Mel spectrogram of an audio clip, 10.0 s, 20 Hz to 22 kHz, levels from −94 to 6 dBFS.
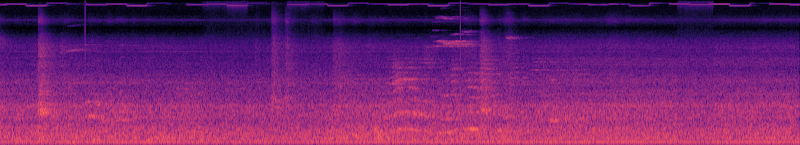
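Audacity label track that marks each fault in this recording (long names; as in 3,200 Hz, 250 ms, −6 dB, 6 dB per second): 1.070000	1.070000	click −14 dBFS
2.530000	4.070000	clipping −28.5 dBFS
5.760000	5.760000	click −12 dBFS
8.460000	8.930000	clipping −28.5 dBFS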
